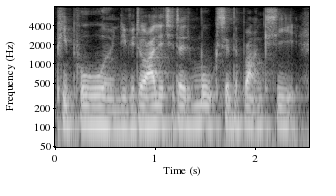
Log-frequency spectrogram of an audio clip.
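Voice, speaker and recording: Audible room echo surrounds a man speaking fairly quickly at a fairly low pitch. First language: Portuguese. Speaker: language learning youtuber. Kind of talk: reaction video commentary. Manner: halting, many fillers and repetitions.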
